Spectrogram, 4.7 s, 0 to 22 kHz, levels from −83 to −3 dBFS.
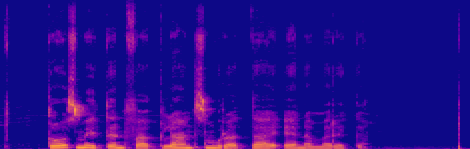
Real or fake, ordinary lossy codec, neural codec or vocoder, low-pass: real; none; none; none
